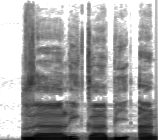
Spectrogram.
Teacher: nun yang bertasdid gunna musyaddadah kita dengungkan selama 3 harakat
